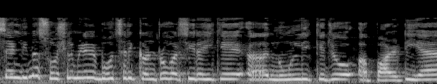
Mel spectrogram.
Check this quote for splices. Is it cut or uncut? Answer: uncut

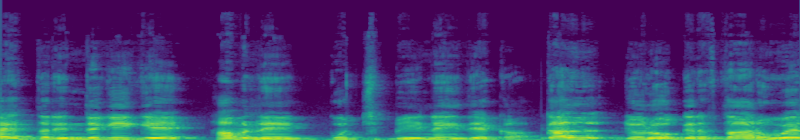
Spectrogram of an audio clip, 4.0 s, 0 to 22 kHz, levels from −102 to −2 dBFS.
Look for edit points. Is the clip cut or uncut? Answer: cut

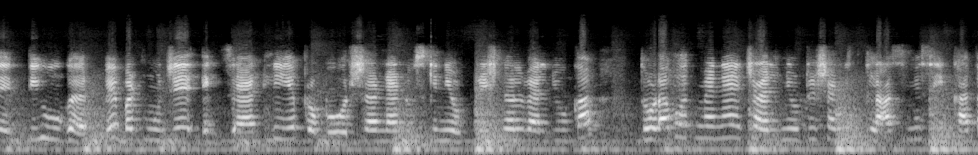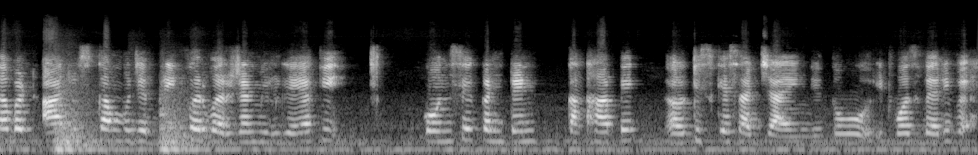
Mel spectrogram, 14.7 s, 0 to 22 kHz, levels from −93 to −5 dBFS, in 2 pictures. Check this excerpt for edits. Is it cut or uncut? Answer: uncut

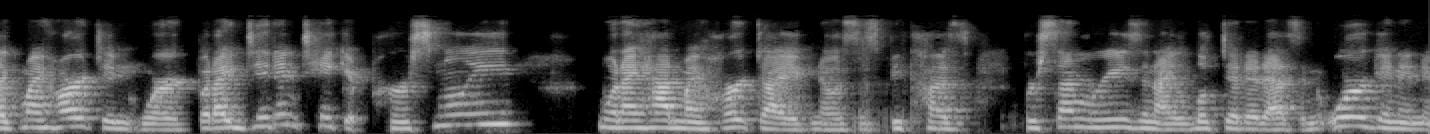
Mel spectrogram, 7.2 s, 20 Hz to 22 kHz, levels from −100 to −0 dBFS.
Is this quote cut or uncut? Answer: uncut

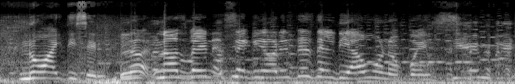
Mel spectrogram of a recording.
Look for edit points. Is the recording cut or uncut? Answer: cut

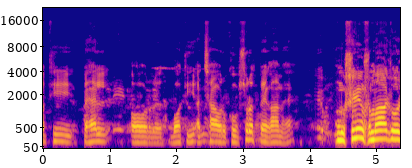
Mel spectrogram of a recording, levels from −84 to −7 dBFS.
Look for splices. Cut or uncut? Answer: cut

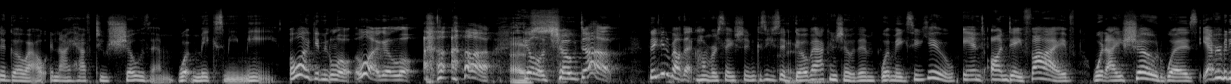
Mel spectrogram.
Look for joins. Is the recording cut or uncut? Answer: cut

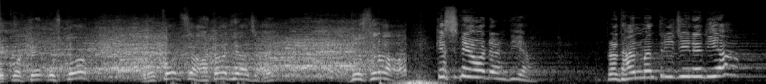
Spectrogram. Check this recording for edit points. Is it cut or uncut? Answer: cut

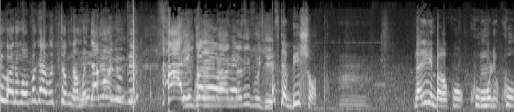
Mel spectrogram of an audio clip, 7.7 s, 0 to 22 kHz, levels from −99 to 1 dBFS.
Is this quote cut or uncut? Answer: cut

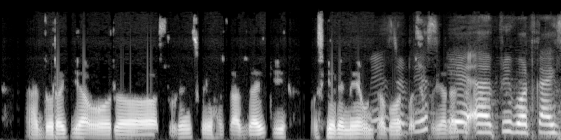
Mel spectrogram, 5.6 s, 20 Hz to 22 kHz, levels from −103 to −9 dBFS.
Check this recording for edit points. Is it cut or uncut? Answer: cut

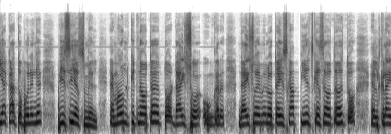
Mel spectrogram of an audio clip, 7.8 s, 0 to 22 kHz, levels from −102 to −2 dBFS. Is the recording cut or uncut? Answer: uncut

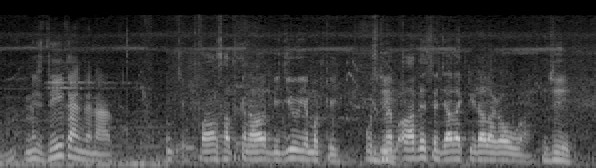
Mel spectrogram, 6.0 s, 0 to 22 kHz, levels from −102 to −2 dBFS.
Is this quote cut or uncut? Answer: cut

